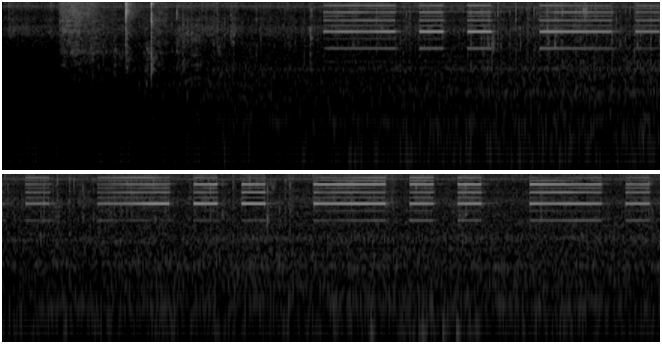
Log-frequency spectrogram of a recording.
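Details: Desktop PC at power-up with no display and dead rear USB ports, cables already reseated: the internal speaker beeps a high, thin POST code of one long tone then two short ones.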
